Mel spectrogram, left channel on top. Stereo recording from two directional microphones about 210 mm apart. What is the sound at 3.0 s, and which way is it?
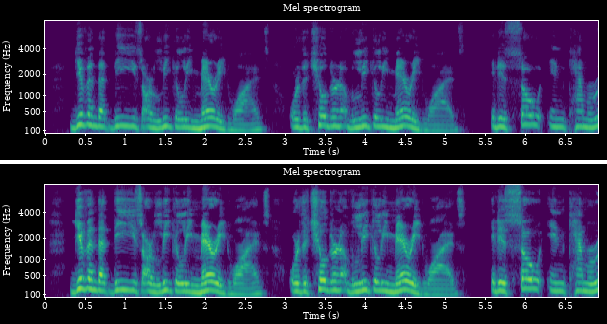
Speech, 10° right (ahead or behind).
